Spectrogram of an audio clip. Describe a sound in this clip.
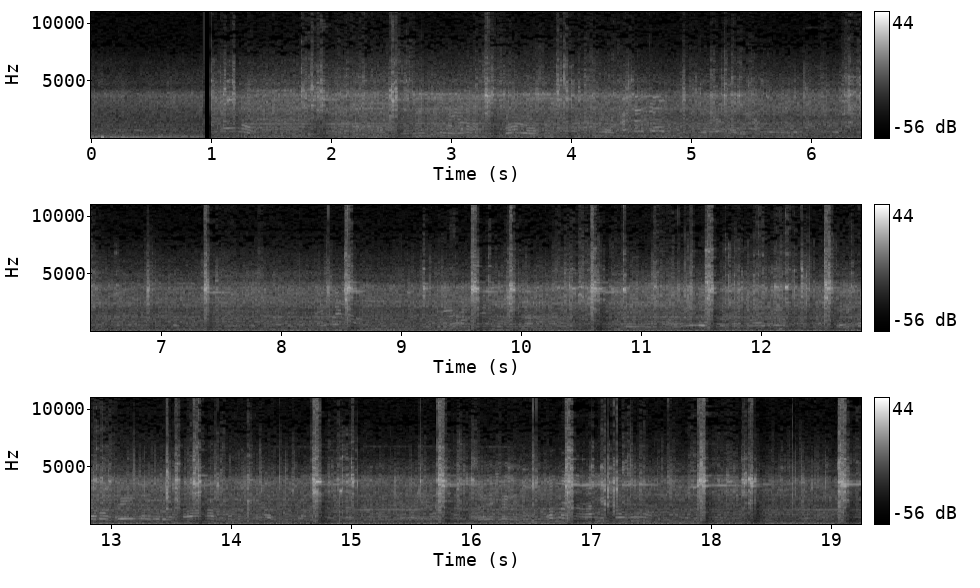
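Rakes and shovels scrape and crunch through gravel.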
